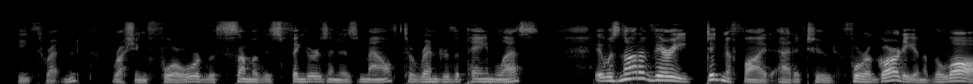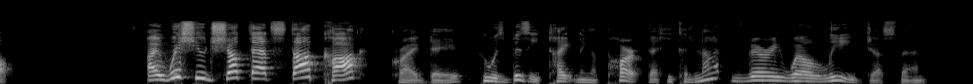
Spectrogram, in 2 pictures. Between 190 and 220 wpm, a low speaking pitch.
No: average, 165 wpm; low, 125 Hz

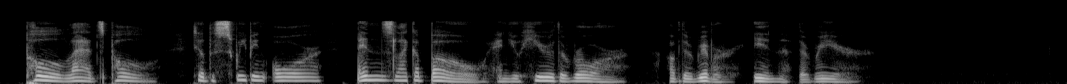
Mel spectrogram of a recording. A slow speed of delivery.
Yes: slow, 125 wpm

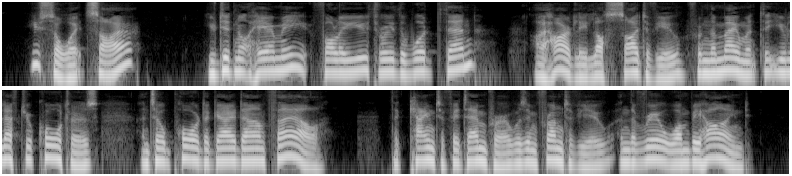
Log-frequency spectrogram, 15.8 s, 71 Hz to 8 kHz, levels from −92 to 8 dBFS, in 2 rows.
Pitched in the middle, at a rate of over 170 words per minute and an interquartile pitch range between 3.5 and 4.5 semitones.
Yes: medium, 150 Hz; average, 180 wpm; average, 3.9 semitones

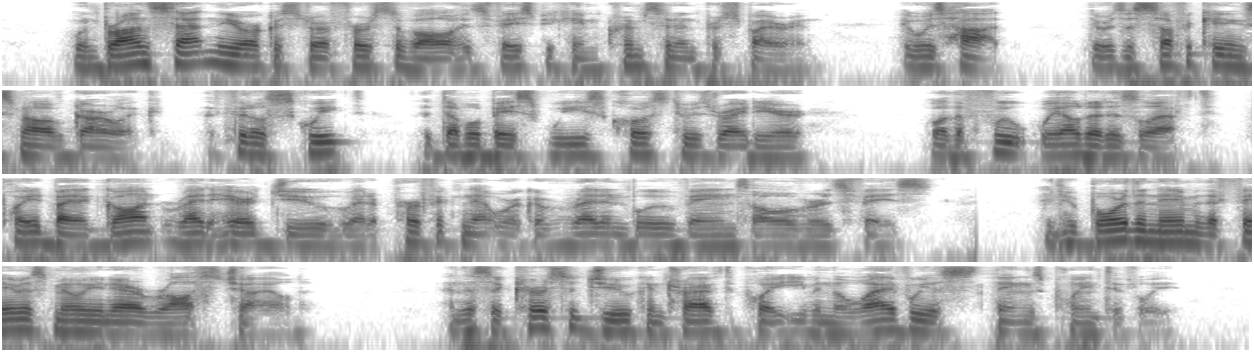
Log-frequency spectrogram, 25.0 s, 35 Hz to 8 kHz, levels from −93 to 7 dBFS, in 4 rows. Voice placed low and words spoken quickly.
Yes: low, 110 Hz; fast, 210 wpm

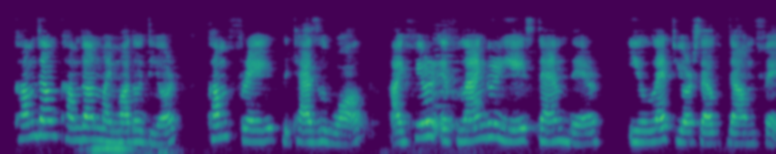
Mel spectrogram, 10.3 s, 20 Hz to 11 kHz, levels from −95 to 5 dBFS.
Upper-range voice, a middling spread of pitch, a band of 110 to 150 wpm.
Yes: high, 210 Hz; average, 3.6 semitones; average, 140 wpm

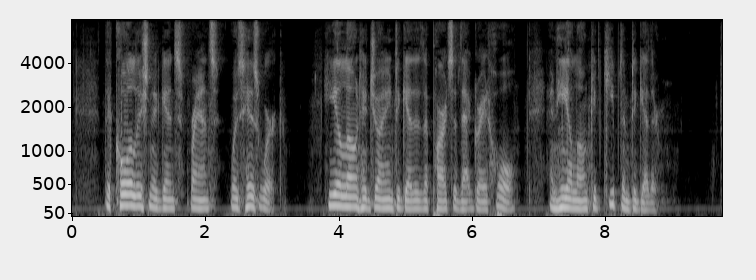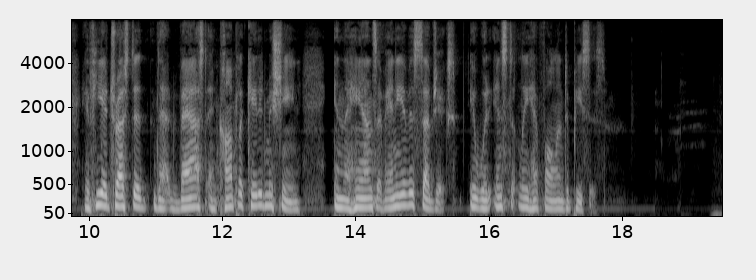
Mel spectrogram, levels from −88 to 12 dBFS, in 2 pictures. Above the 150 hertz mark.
No: low, 135 Hz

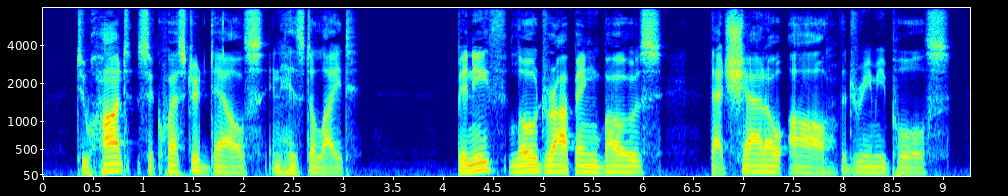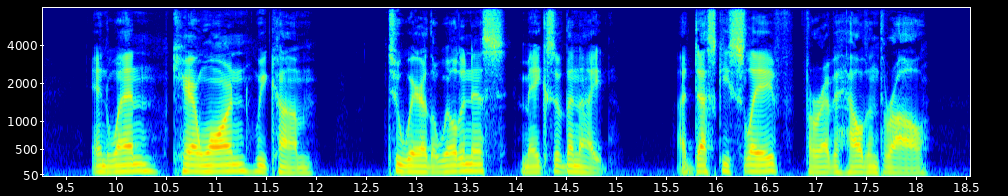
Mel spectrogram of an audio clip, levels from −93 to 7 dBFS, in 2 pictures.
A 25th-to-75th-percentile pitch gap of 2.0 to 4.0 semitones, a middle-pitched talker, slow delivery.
No: average, 2.7 semitones; low, 100 Hz; slow, 125 wpm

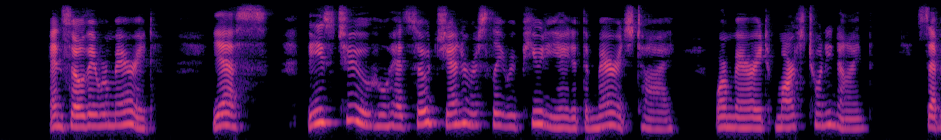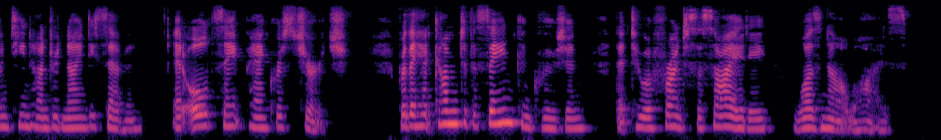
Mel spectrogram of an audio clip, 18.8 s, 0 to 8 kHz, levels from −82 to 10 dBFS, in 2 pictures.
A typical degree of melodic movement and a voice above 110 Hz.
Yes: average, 3.4 semitones; high, 190 Hz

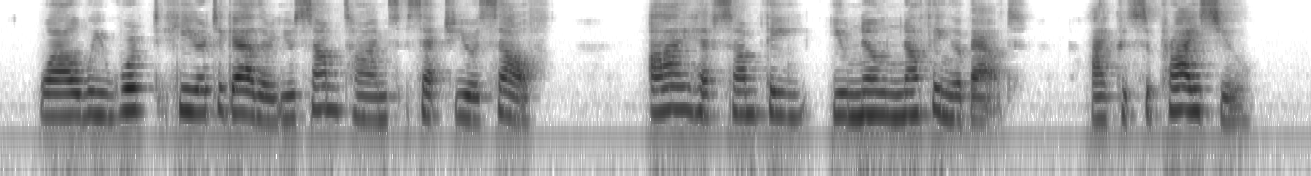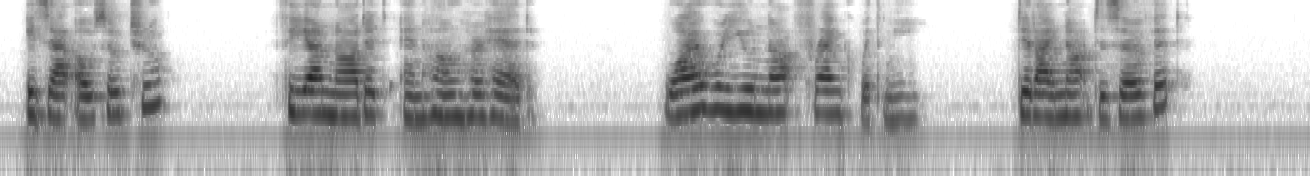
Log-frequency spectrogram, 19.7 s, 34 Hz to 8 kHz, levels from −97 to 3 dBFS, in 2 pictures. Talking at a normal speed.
No: slow, 130 wpm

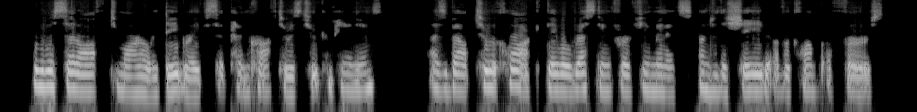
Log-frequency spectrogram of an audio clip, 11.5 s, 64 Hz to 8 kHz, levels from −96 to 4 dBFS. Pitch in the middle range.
Yes: medium, 165 Hz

